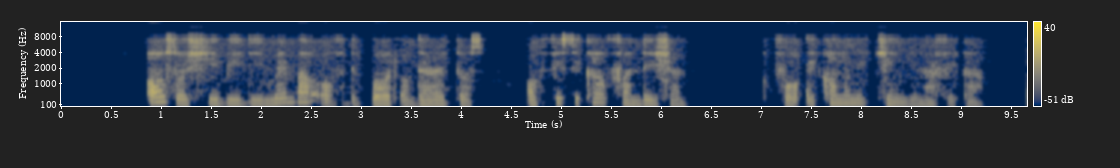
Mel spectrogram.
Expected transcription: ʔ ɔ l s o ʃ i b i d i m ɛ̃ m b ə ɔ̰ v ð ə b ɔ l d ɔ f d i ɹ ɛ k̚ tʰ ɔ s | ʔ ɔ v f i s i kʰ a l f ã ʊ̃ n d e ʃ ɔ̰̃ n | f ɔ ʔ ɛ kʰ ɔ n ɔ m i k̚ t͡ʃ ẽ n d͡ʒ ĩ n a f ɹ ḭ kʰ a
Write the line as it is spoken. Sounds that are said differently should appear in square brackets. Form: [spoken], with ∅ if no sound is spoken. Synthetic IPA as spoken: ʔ ɔ l s o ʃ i b i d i m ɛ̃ m b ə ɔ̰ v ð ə b ɔ [∅] d ɔ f d [a] ɹ ɛ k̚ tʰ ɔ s | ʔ ɔ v f i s i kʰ a l f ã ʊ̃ n d e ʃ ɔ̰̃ n | f ɔ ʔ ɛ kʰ ɔ n ɔ m i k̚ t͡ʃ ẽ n d͡ʒ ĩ n a f ɹ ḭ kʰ a

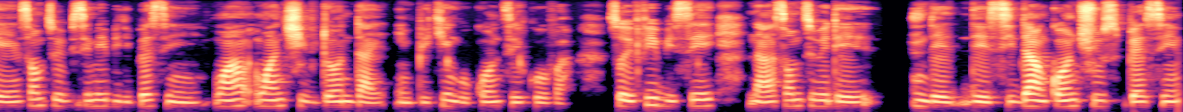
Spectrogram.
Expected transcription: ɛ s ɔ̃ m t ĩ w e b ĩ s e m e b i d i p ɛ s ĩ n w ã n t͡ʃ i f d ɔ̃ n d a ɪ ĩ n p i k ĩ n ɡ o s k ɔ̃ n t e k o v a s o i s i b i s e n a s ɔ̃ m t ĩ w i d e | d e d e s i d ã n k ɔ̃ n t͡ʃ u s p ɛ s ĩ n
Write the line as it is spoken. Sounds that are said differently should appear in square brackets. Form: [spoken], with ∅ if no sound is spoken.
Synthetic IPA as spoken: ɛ s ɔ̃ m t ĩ w e b [i] s e m e b i d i p ɛ s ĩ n w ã n t͡ʃ i f d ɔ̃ n d a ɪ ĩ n p i k ĩ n ɡ o [∅] k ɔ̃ n t e k o v a s o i [f] i b i s e n a s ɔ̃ m t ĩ w [e] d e | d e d e s i d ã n k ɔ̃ n t͡ʃ u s p ɛ s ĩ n

